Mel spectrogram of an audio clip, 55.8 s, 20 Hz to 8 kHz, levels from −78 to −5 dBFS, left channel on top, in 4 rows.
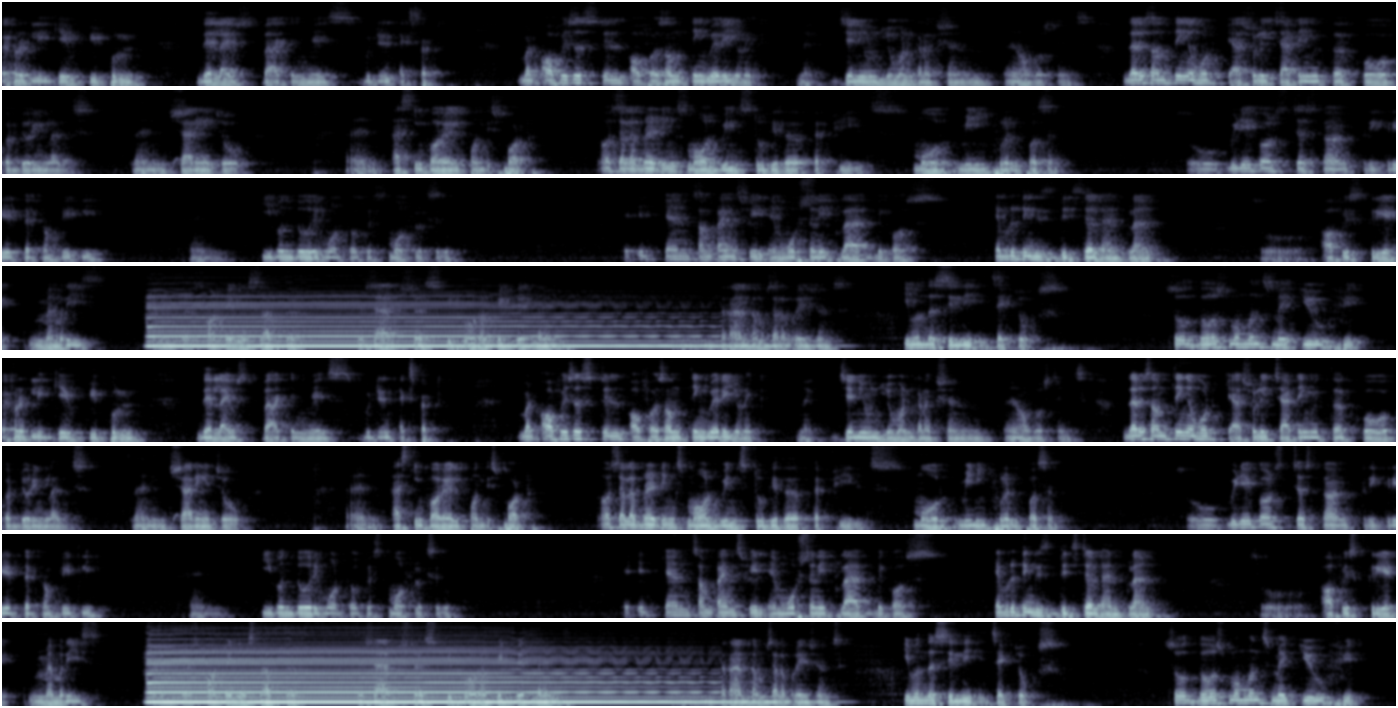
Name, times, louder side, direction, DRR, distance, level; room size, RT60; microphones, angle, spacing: voice 1, 0.0-1.4 1.9-3.9 4.2-4.3 5.2-7.5 7.9-8.1 8.4-10.8 11.2-14.8 15.2-16.3 17.4-19.3 19.9-24.5 25.8-28.8 29.8-30.1 30.5-32.4 34.2-37.2 37.8-39.5 40.5-41.8 42.1-42.8 43.3-44.8 45.4-47.5 48.6-50.2 50.8-52.4 53.5-55.3, right 1 dB, 40° right, 5 dB, 1.4 m, -29 dB
Wind instrument woodwind instrument, 43.2-50.2, right 4 dB, 75° right, 0.5 m, -20 dB
13.0 x 9.3 x 6.7 m, 0.41 s
head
